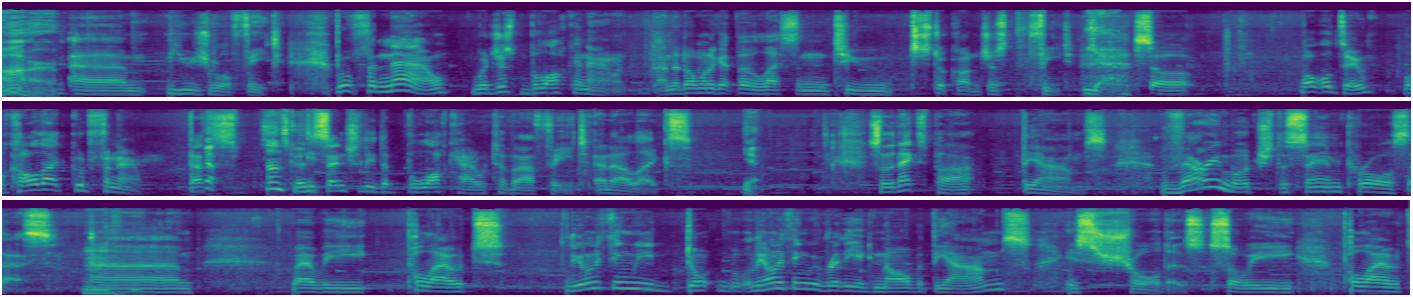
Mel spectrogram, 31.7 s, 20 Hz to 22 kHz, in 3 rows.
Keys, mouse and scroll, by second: 1.2-2.2 middle drag, 3.2 scroll up 1, 3.8-8.4 middle drag, 11.6-13.4 middle drag, 16.2-19.6 middle drag, 23.2 KP_8, 23.8 KP_5, 24.4 KP_6, 25.7-26.3 shift+middle drag, 26.6 shift+scroll down 2, 27.4 shift+scroll up 2, 27.8-28.2 scroll down 2, 28.5-31.7 middle drag.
